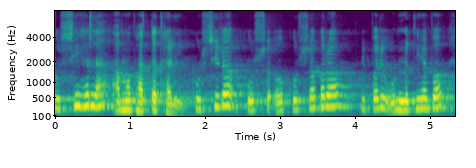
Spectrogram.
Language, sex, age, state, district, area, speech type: Odia, female, 30-45, Odisha, Khordha, rural, spontaneous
